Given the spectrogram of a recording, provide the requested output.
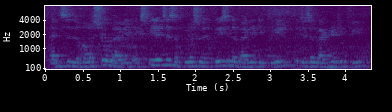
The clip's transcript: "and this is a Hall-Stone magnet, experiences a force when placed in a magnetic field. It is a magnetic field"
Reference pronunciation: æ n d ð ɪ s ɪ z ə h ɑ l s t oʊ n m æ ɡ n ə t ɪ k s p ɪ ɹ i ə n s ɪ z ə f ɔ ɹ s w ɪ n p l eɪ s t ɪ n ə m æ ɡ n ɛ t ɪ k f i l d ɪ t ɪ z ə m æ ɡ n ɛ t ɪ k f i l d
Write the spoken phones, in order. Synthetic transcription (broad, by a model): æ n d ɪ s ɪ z ə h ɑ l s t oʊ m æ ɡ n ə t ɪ k s p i ɹ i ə n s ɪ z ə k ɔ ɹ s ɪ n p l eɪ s ɪ n ə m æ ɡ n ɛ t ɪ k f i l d ɪ t ɪ z ə m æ ɡ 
